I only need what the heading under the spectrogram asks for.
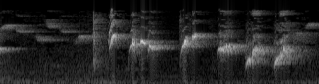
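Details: Loud, varied song of a white-rumped shama: sharp clicks mixed with clear swooping whistles and bright chattering notes in quick succession.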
